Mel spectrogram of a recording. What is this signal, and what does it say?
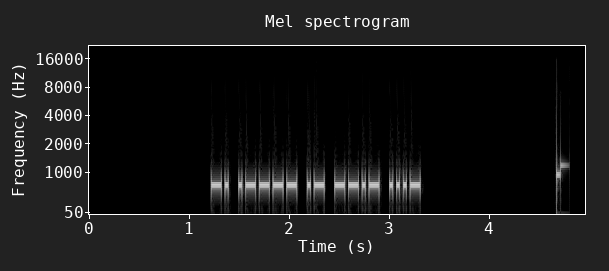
Morse code, heard as a keyed tone, about 36 wpm, 700 Hz. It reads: N1AQV
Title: USA Call Signs - 4x Character Spacing - 35wpm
